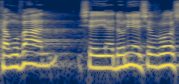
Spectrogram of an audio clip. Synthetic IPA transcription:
kamuvan | ʃeiadoniajoʃevɾoʃ

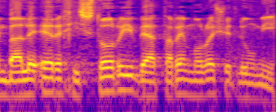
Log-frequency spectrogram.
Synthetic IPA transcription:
embaːleʔeɾeχhist̪o̞ɾiveat̪aɾemo̞ɾe̞ʃet̪leumḭ

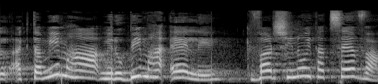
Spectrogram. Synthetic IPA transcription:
la̰kt̪amimɦameɾubimɦaʔele | kvaʁʃinuet̪hat͡seva

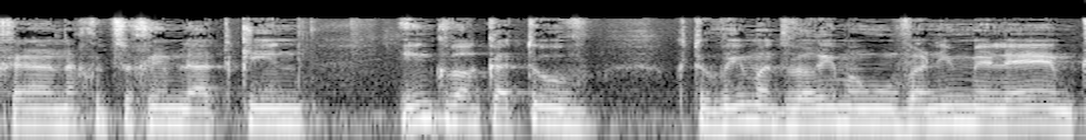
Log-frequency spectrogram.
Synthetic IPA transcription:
χe̞nanaχnut͡sʁiχimleat̪kin | ʔimkvaʁkat̪uv | kt̪uvimad̪vaʁimhamuvanimːelehe̞mk

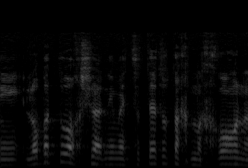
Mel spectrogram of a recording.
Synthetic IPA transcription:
ilo̞bat̪uaχʃeanimet͡sat̪et̪o̞t̪aχnaχo̞na

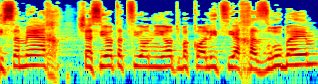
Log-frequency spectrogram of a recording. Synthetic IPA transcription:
isame̞aχ | ʃeasijo̞that͡sijo̞nijo̞tbeko̞alit͡sijaχazʁubahe̞m

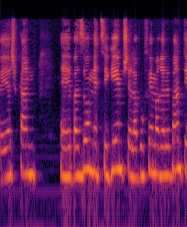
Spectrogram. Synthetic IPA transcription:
ejeʃkan | ebazumnet͡siɡimʃe̞laɡufimaʁe̞le̞vant̪i

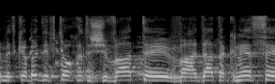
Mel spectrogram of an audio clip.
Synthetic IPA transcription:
mit̪kabed̪lift̪oaχet̪haʃivat̪vaːdat̪haknese

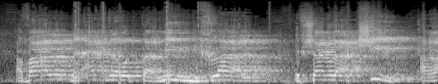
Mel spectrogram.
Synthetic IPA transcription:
ʔavalme̞ʔatme̞o̞d̪̚paːmimimbiχlal | e̞fʃaʁlehakʃimhaʁa

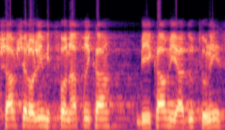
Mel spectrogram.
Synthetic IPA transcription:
ʃavʃelo̞limit͡sfo̞nafʁika | beikaʁmijaːdut̪ʰːunis

